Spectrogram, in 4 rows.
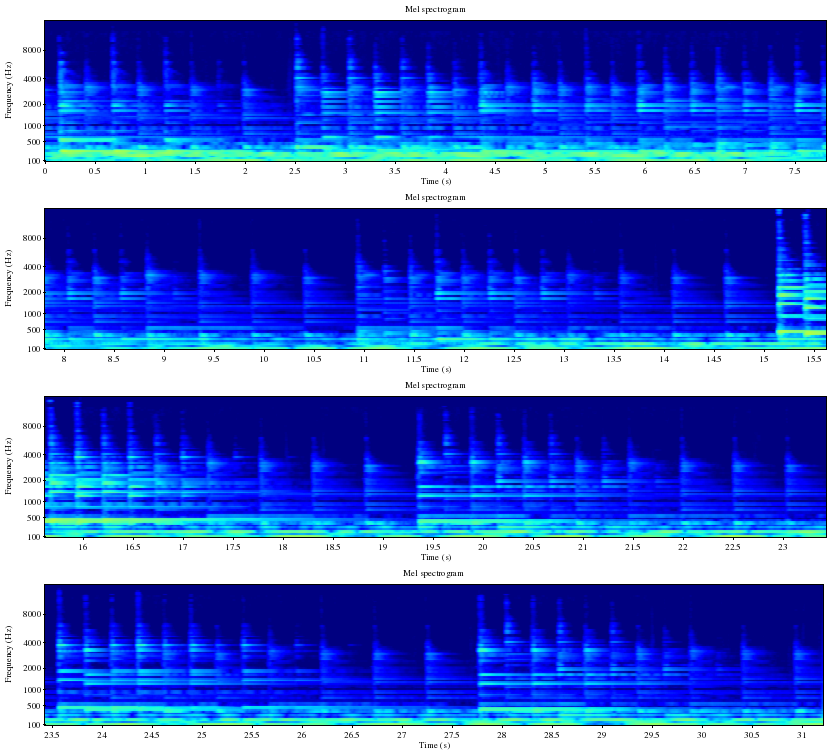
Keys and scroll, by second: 3.6 ctrl+t, 14.9 shift+F5.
